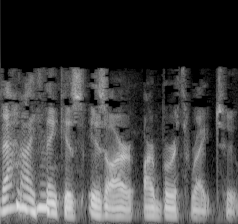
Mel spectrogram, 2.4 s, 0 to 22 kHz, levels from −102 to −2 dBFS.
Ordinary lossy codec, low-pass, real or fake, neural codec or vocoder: MP3, 32 kbps; 7.2 kHz; real; none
